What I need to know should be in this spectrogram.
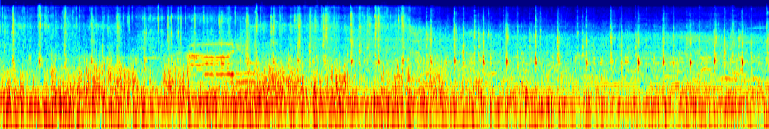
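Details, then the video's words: Horse pulling a cart on a night-time ride, hooves striking in a steady clip-clop of sharp clicks, about two per second, over a low rolling rumble of the cart, with a brief human voice near the two-second mark. "Clip Clop Sound effect. // Night time horse cart ride."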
